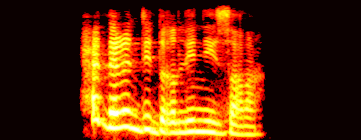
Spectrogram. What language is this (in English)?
Kabyle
